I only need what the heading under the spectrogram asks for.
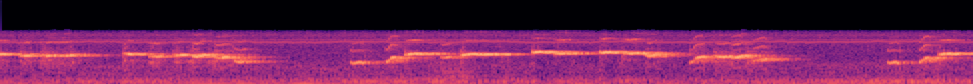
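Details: A cockatiel sings on an enclosed balcony in the early morning before breakfast, whistling a tuneful song of sliding, rising notes in short repeated phrases.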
